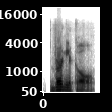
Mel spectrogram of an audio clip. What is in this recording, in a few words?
"vernicle", American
